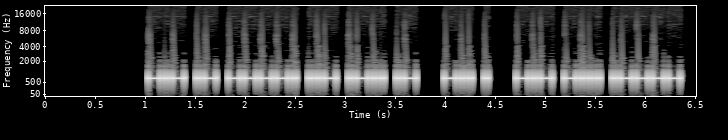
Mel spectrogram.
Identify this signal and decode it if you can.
Morse code, heard as a keyed tone, about 30 wpm, 700 Hz. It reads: KA9ULA DE KB1
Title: USA Callsign DE Callsign - 6 Characters - 30wpm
